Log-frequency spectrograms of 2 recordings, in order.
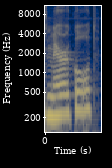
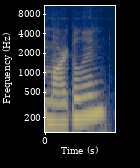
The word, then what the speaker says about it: Margolin: she I think is Miss maragold did I pronounce that properly did I Slaughter it what that look thank you madam chair members of the committee for the record my name is margolin baric gold is lovely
